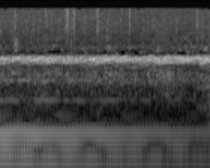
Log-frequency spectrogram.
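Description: Slow ambient synthesizer music, Roland's 'Soundtrack' patch, holding a low sustained chord that fades away toward the end. Underneath it runs a steady field-recorded chorus of frogs calling.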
